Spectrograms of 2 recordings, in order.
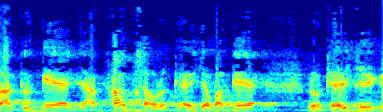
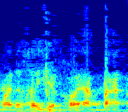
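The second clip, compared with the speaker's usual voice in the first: ordinary talk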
